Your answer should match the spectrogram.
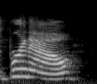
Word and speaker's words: Brenau: Yes, it is Brenau.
